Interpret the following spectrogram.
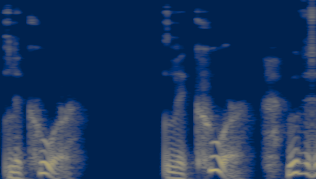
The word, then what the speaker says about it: liqueur: Use the short sound like this is for the first vowel. Lick. Lick. Lour. Then we have the sound using the ooh sound like food plus the r leour.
